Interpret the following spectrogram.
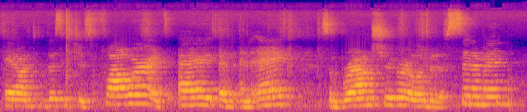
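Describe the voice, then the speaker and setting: Chatty and giggly, a woman hosts a home cooking demonstration, taking viewers through every step in her kitchen. She speaks at a moderate pace in a high-pitched voice, recorded with a distant mic in an echoey room with faint noise.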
